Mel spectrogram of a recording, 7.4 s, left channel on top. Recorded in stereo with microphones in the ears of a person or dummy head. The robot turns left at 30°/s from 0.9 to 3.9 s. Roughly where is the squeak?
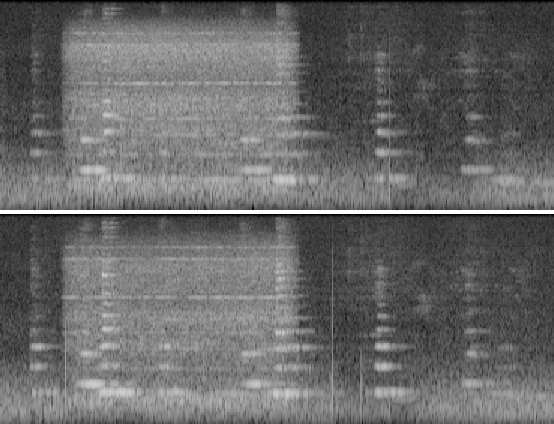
Right.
